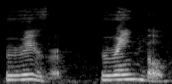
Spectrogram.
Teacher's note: a língua ela fica mais para trás na boca e você enrola a língua quase encostando a ponta dela no céu da boca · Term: som arredondado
